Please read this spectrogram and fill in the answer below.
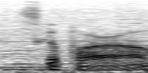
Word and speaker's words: Scaparo: Did we decide how to pronounce that? Scaparo, Scaparo? Scaparo, okay. So I think Scaparo's time has got to be the cutoff point.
